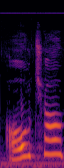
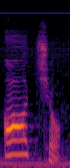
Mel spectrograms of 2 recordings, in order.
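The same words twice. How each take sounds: First: "ocho" with a gliding OH, as OH-choh; mispronounced O. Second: "ocho" with a pure open O, no glide; open throaty O. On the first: Teacher showing students what to avoid, "ocho" said OH-choh. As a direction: say "ocho" with an English "oh" diphthong. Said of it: "that O is not ocho". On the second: Teacher showing the correct vowel, "ocho" with an open O. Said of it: "it comes from down in the throat". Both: Shown as a demonstration.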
